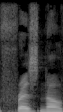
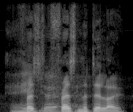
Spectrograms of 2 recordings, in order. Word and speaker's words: Fresnadillo: it's Juan Carlos had to say his name Fresnel did although Fresnadillo yeah do you know the guy no is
